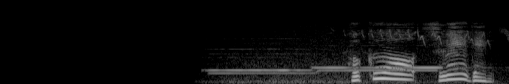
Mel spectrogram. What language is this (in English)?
Japanese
